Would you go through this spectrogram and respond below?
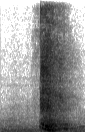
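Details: Young son sneezing during a Pokémon card pack opening: a single abrupt, explosive burst of air followed by a short fading hiss, then "bless you"; he sneezed twice during the recording.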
